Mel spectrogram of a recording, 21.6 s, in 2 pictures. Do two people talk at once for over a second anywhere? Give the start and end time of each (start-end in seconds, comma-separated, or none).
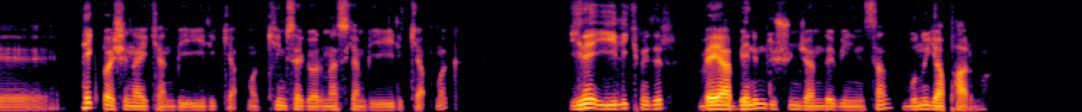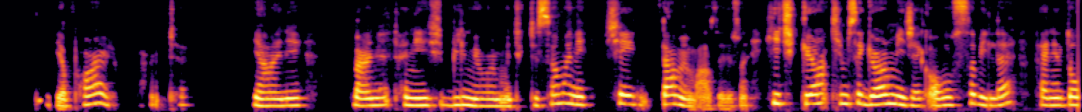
none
